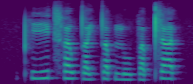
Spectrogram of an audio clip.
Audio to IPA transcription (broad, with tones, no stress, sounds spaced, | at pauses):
pʰ iː˨˥ t͡sʰ ɐ˧ w t̪ ɐ˨ j t̪ ɐ˧ p̚ n̪ uː˨˩ p ɐ˨ p̚ t͡s ɐ˥ t̚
